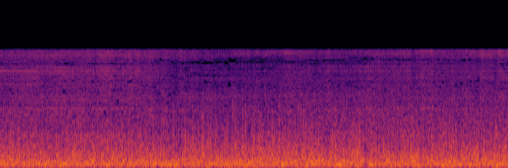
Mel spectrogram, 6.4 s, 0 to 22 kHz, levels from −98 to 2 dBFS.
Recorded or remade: recorded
